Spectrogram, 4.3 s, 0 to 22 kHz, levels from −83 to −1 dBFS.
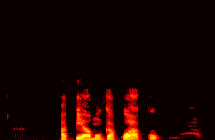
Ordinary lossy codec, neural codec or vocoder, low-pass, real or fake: Opus, 24 kbps; none; 7.2 kHz; real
